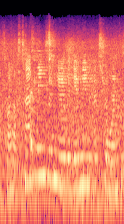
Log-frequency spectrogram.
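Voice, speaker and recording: A woman talking at a fairly quick pace over loud background noise. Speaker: food challenge vlogger. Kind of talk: casual vlog chat. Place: home room. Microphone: camera far.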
